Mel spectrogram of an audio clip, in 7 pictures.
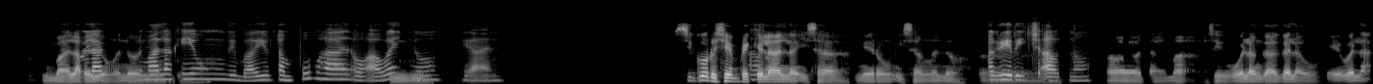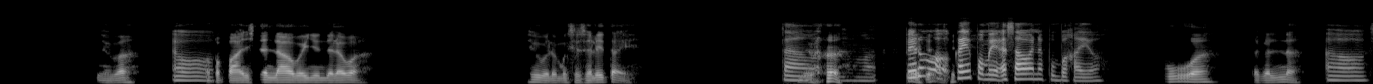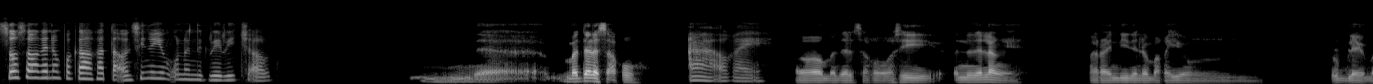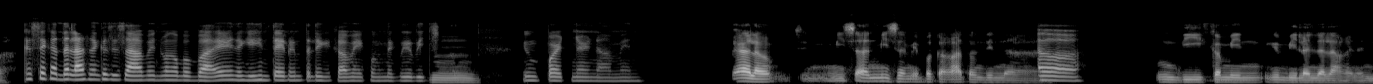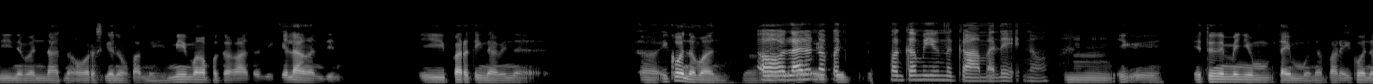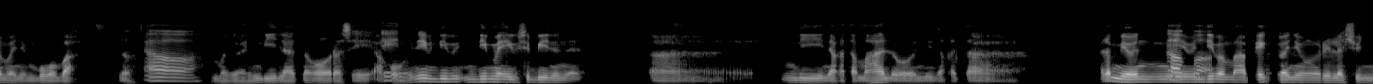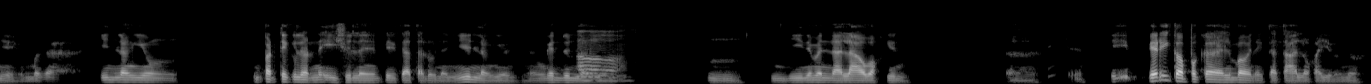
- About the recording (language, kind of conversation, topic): Filipino, unstructured, Ano ang papel ng komunikasyon sa pag-aayos ng sama ng loob?
- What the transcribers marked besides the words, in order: tapping; other background noise; laughing while speaking: "'Di ba? Eh, di"; unintelligible speech; unintelligible speech; lip smack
